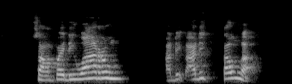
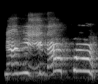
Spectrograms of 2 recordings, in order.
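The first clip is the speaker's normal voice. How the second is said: put-on high childish whine; a grumpy kid answering his mum; sulky boy; 5 dB louder than usual. Philip grumbling back at his mother, high whiny child voice.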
